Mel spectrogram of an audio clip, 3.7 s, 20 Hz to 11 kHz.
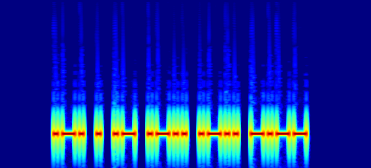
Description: Morse code, heard as a keyed tone, about 28 wpm, 700 Hz. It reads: REALLY
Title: Sentences from Top 600 Words - New Word Drill - 28wpm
